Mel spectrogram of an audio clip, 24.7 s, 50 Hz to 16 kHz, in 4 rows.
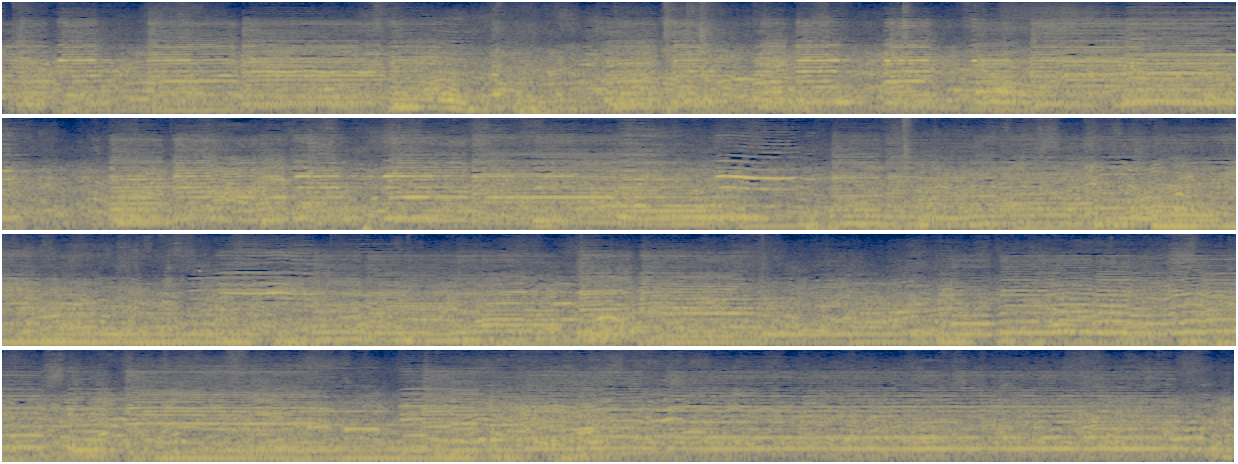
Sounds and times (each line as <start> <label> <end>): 0.0 band playing to the left 24.6
0.0 large crowd 24.6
